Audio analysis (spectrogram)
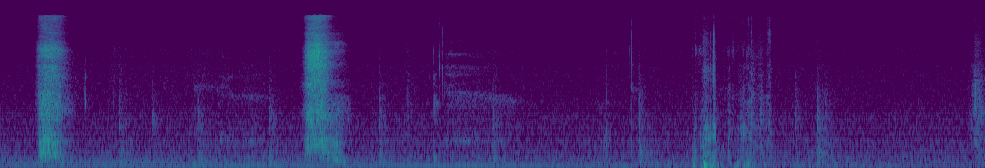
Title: sneeze from allergies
